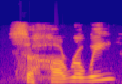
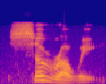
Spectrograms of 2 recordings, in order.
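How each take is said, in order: First: The name is said with one more syllable. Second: The name is said with one fewer syllable. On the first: This is how people in America say it. "if you're in America, the uh, actual pronunciation is" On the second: This is how people who live there say it. "one fewer syllable. They would call it"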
